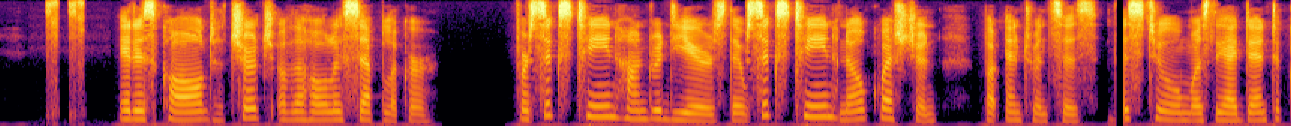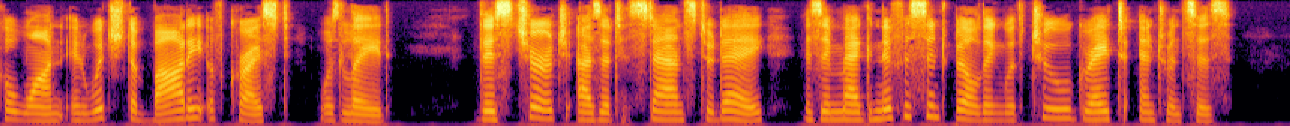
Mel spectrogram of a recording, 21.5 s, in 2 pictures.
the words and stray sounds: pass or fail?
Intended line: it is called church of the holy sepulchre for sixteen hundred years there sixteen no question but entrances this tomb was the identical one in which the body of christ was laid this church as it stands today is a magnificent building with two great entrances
fail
